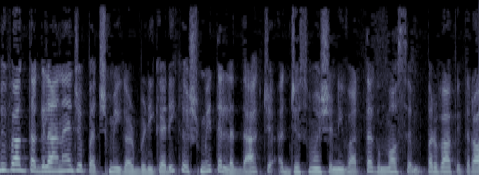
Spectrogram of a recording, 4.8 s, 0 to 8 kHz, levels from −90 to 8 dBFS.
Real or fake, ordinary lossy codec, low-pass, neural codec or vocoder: real; none; none; none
